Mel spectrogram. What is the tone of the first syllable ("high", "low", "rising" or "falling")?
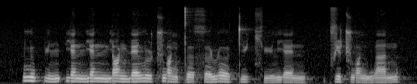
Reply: high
